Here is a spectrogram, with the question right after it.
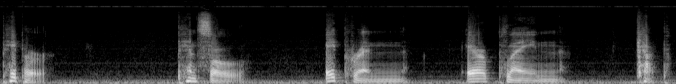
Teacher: The whispered tap of this drumbeat P is played with a light springing apart of the lips, just like for the B. On the springing away, feel a B in a whisper, without any puff of air. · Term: unvoiced labial stop consonant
